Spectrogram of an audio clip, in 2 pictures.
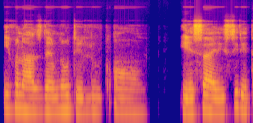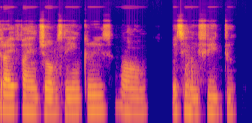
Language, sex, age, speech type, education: Nigerian Pidgin, female, 15-29, spontaneous, secondary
